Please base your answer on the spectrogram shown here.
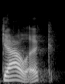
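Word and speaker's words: Gaelic: A native speaker of Scottish Gallaic as the word is pronounced in Scotland.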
